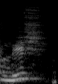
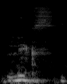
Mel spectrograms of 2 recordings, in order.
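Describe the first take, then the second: First: The word ends with an sh sound. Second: The word ends with a g-z sound. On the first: The speaker calls it wrong. "So it's not lish" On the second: The speaker calls it right. "I'm saying legs with the G sound"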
